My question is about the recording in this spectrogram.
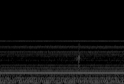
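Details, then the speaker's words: Guitar amp test rig: jumper wires with alligator clips on an output jack. The twisted pair's signal wire is unshielded, unlike coax, so it picks up mains hum: a steady low buzzing with a bright edge. Longer wires give more hum. "So, if I plug it in like this, first we hear a hum. Um, and that's because these two wires, although they're twisted together, um, the signal wire, isn't shielded like it is"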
